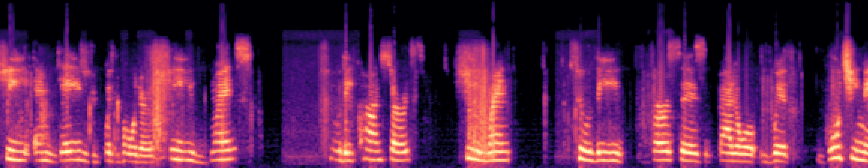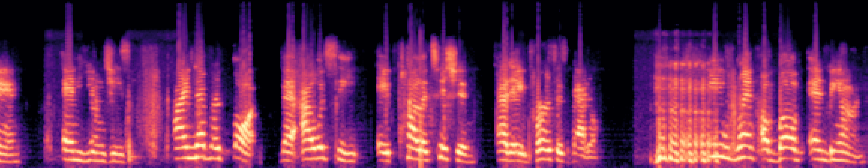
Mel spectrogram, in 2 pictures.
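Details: Adult woman, real, self-reported speech impediment that she calls her "disability", which the host notes she works through; speech impediment.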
